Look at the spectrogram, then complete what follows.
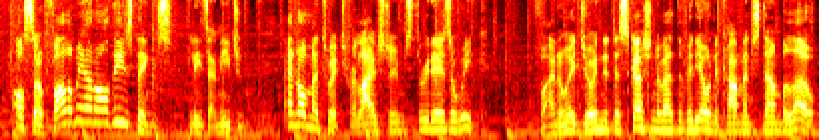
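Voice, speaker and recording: A male gaming YouTuber delivers a casual outro to his audience. His voice is mid-pitched, with faint music behind it. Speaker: video game YouTuber.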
